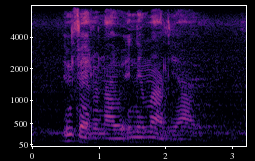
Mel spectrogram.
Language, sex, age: South Ndebele, male, 20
